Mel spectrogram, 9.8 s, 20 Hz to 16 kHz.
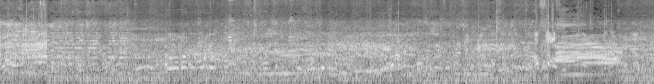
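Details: Sahiwal bull calves for sale at the Raniganj cattle market, Dinajpur, on 6 June 2024. Several overlapping bellows come through a dense market din, ending in a clear, drawn-out moo near the close, with men haggling over prices.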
